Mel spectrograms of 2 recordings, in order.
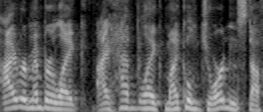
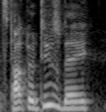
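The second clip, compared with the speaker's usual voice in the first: put-on dorky dad voice. Describing someone as a dorky dad next door: put-on dorky dad voice. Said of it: "he's like a, a dorky dad of".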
